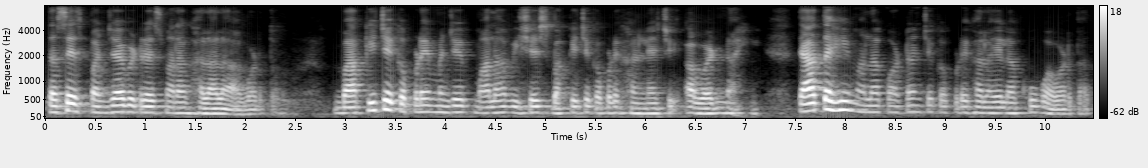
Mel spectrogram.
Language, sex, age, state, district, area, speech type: Marathi, female, 60+, Maharashtra, Nashik, urban, spontaneous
